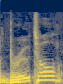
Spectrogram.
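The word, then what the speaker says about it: Brewtal: the podcast I think it's called the brutal like like brutal but it's spelled b r e w the brutal battle podcast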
